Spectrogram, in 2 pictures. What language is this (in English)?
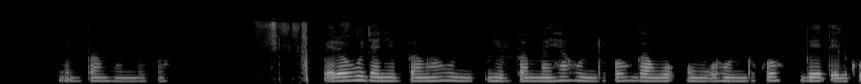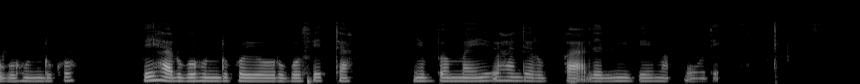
Fula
